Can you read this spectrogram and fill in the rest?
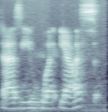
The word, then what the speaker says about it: JazzyWatYes: So my at name is Jazzy What Yes, and let me spell that for you.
